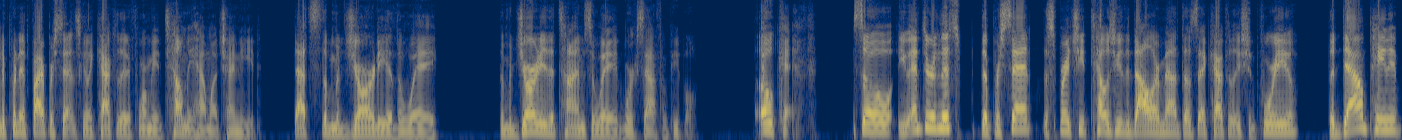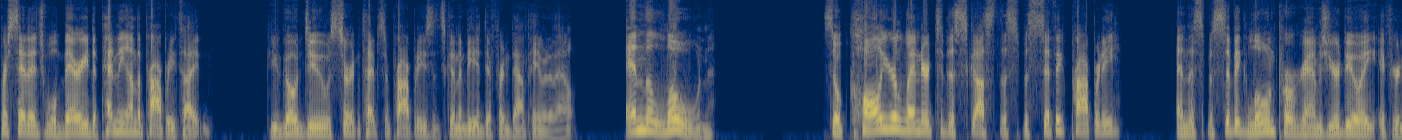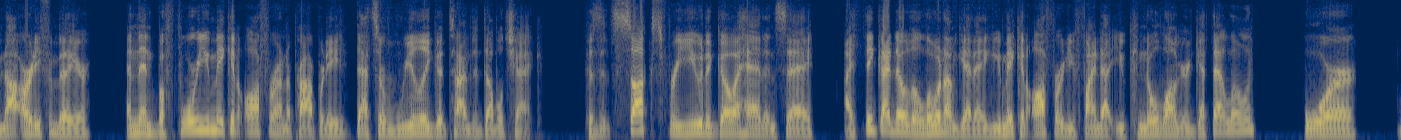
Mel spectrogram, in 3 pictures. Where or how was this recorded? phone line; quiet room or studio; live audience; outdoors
live audience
